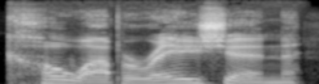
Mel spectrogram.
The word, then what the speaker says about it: cooperation: Thank you for your understanding and cooperation. Now, I've heard this word pronounced uh incorrectly many times. I think a lot of people here in Taiwan have problems with the double O there. Cooperation.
